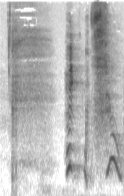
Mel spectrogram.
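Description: A forceful sneeze: an airy intake gives way to sharp, breathy bursts with a brief voiced edge, heard on its own without any talking.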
